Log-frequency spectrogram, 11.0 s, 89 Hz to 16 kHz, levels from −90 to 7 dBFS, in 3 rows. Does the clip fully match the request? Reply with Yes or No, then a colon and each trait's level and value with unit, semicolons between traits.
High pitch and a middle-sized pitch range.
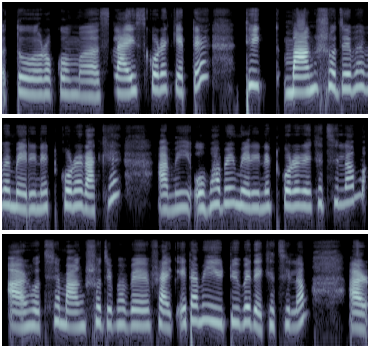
Yes: very high, 255 Hz; average, 3.3 semitones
